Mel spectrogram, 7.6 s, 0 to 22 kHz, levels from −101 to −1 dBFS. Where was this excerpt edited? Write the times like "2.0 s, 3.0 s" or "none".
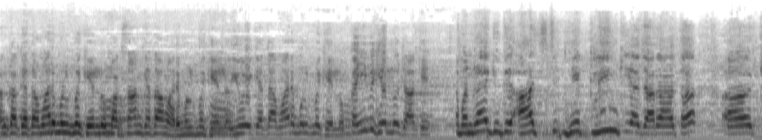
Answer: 4.4 s

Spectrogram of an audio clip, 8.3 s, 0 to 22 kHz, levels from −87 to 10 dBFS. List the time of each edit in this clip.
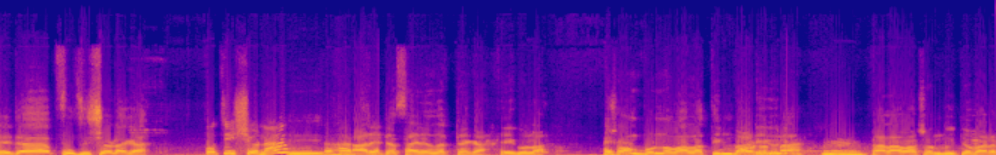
2.8 s, 6.3 s

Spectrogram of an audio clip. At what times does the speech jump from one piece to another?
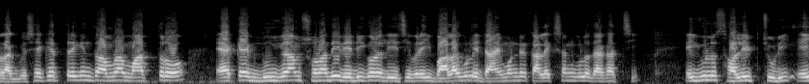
4.7 s

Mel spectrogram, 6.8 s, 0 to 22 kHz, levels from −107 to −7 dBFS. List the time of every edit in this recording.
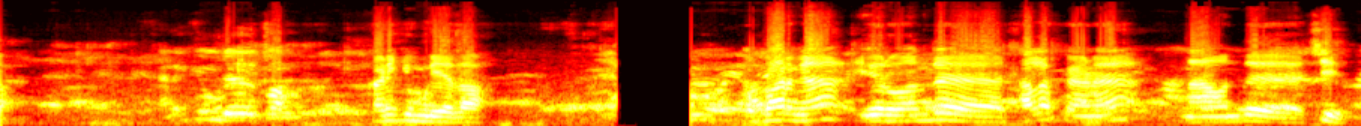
3.4 s

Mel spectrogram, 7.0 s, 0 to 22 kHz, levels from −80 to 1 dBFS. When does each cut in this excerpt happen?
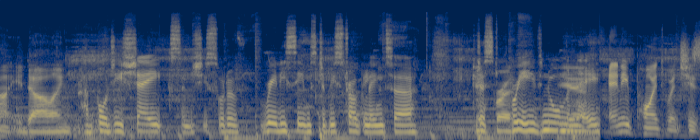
0.8 s, 6.1 s

